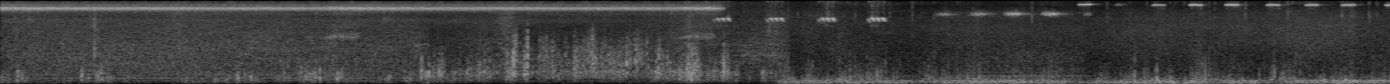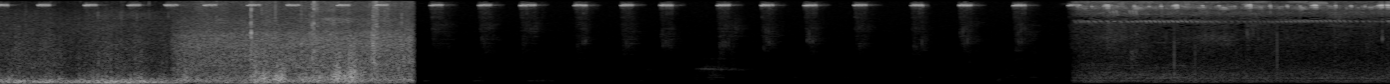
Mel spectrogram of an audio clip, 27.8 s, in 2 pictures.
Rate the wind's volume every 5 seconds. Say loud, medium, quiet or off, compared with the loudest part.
medium, medium, medium, loud, off, off.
